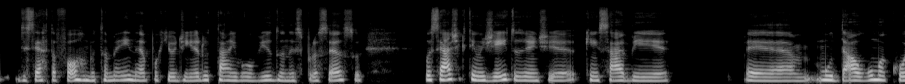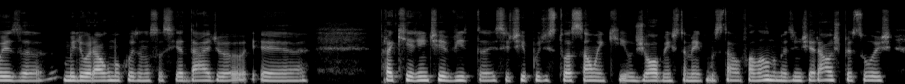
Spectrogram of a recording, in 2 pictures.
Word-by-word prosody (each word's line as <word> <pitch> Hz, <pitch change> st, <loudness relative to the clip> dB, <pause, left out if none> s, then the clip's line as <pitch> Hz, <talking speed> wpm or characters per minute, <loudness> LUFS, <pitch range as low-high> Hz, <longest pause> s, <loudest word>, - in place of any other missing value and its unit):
de 190 Hz, -4 st, -6 dB
certa 185 Hz, 0 st, 0 dB
forma 190 Hz, 0 st, +2 dB
também, 195 Hz, +2 st, 0 dB
né, 185 Hz, -3 st, +1 dB
porque 185 Hz, 0 st, -6 dB
o 175 Hz, -, 0 dB
dinheiro 180 Hz, +2 st, -1 dB
tá 190 Hz, -2 st, 0 dB
envolvido 180 Hz, +2 st, -2 dB
nesse 175 Hz, 0 st, -5 dB
processo. 180 Hz, +3 st, -1 dB, 0.6 s
Você 210 Hz, 0 st, +3 dB
acha 230 Hz, +4 st, +6 dB
que -, -, -15 dB
tem 215 Hz, -, +4 dB
um 190 Hz, -, +4 dB
jeito 190 Hz, +4 st, +2 dB
da 185 Hz, -, -1 dB
gente, 175 Hz, 0 st, -1 dB, 0.3 s
quem 195 Hz, -3 st, -1 dB
sabe, 175 Hz, -1 st, -1 dB, 1.1 s
eh, 170 Hz, 0 st, -1 dB
mudar 200 Hz, +1 st, +2 dB
alguma 195 Hz, +3 st, +5 dB
coisa, 180 Hz, -1 st, 0 dB, 0.2 s
melhorar 180 Hz, -2 st, +4 dB
alguma 180 Hz, +1 st, +1 dB
coisa 180 Hz, 0 st, -3 dB
na 175 Hz, -, -3 dB
sociedade 180 Hz, 0 st, -3 dB
o 175 Hz, 0 st, -1 dB
eh, 175 Hz, 0 st, -2 dB, 0.7 s
pra 190 Hz, -, +4 dB
que 190 Hz, +1 st, 0 dB
a -, -, +3 dB
gente 185 Hz, +2 st, +2 dB
evita 185 Hz, 0 st, -1 dB
esse 180 Hz, 0 st, -5 dB
tipo 190 Hz, +2 st, -2 dB
de 190 Hz, +1 st, -5 dB
situação 180 Hz, 0 st, +1 dB
em 175 Hz, -, -3 dB
que -, -, -5 dB
os 175 Hz, -1 st, -2 dB
jovens 175 Hz, -1 st, +1 dB
também, 170 Hz, -4 st, -3 dB
como 190 Hz, +2 st, -5 dB
você -, -, -8 dB
estava 185 Hz, -2 st, -3 dB
falando, 185 Hz, +3 st, +2 dB
mas 180 Hz, 0 st, -1 dB
em 180 Hz, -, +1 dB
geral, 185 Hz, +2 st, 0 dB
as 200 Hz, -, -1 dB
pessoas, 185 Hz, 0 st, -3 dB
180 Hz, 185 wpm, -24 LUFS, 175-190 Hz, 1.1 s, acha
